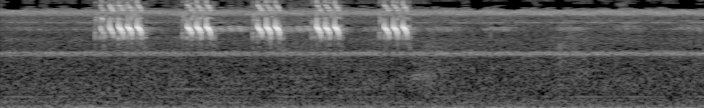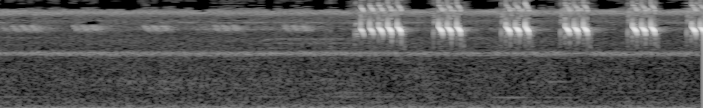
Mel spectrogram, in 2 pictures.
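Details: Nighttime crickets in a binaural nature recording: a run of five bright chirps, soft fainter chirping in the pause, then a second burst of six rapid high chirps, steady faint hum behind.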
